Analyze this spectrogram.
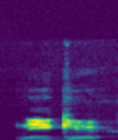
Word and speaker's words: Niger: Strong's G, 3526, Niger, Niger. That's how it's pronounced, all right?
